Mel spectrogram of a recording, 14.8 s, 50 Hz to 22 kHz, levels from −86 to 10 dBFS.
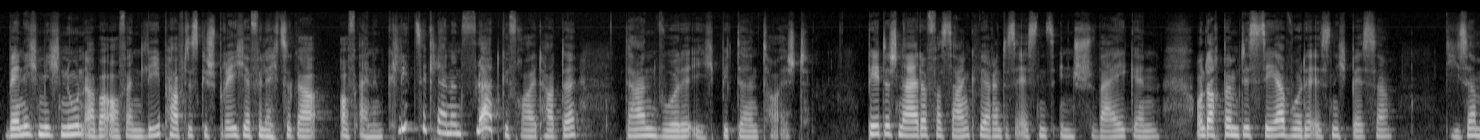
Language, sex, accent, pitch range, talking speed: German, female, German, 175-215 Hz, 160 wpm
